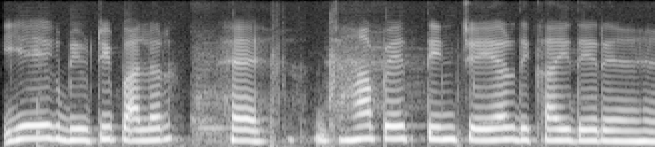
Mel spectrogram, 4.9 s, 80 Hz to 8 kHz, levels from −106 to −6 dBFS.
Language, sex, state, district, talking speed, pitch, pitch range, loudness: Hindi, female, Jharkhand, Deoghar, 160 wpm, 230 Hz, 220-245 Hz, -13 LUFS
